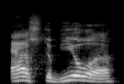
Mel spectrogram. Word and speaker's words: Ashtabula: the correct way to say his hometown is Ashtabula, because I asked him about going to Michigan, and that was a great story the other night.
